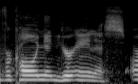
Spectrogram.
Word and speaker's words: Uranus: accepted that it is preferable to stress on the first syllable when you say it rather than on the second one, and say Uranus rather than Uranus, although both pronunciations are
